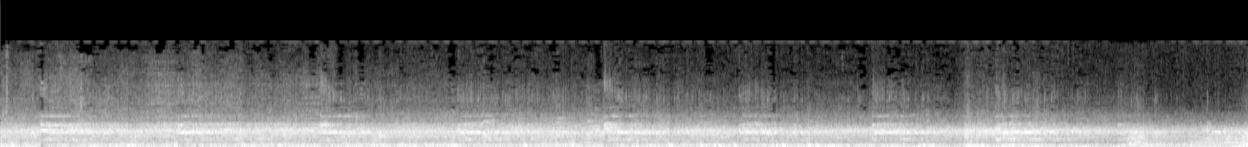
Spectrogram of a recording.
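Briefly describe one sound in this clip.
A steam train rumbles and clatters past on the tracks.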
